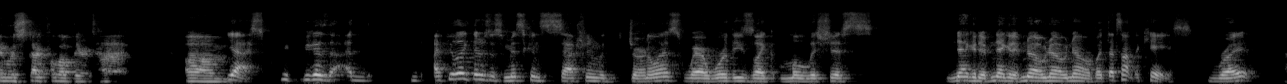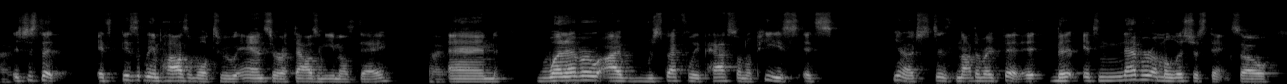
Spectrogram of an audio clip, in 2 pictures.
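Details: Lifelong stuttering in an adult male music journalist, who says it is audible.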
